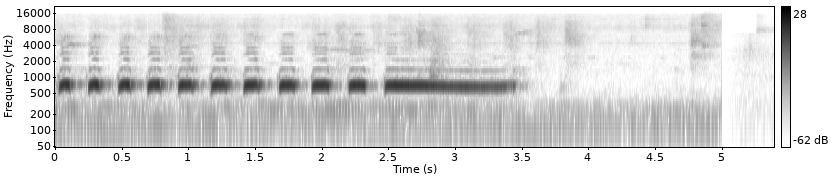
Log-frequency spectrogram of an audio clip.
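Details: Zebra dove, a Bangkok-type perkutut, singing as a lure for other doves: about ten quick rhythmic coos in a steady series, then one long drawn-out tone that fades, with faint background hum.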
